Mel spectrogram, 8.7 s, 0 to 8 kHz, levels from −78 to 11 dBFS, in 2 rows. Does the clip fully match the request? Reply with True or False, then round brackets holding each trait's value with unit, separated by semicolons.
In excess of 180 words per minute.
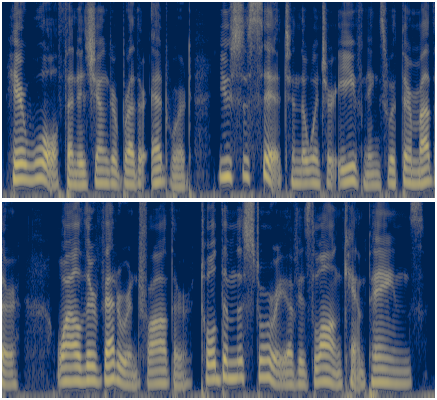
True (200 wpm)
